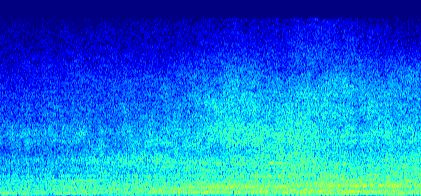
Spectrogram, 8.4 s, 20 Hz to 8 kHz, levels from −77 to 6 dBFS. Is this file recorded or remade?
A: remade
